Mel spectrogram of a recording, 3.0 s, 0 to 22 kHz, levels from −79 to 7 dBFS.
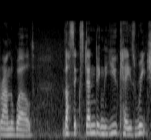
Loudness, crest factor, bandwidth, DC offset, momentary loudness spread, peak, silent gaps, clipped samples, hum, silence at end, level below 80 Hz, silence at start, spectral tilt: -24 LUFS; 22 dB; 11.5 kHz; under 0.1%; 10 LU; -2 dBFS; none; under 0.1%; none; 0 s; -68 dBFS; 0 s; -4 dB/octave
